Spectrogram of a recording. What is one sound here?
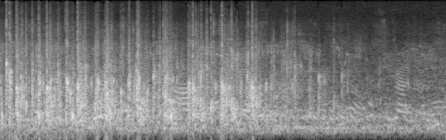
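An audience claps and applauds outdoors.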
